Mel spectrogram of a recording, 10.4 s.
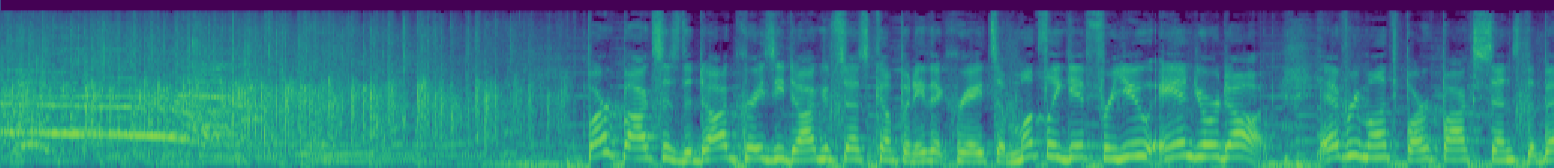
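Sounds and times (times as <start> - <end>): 
cheering and whistles: 0.0 - 1.8
audience applause for a comedian: 0.0 - 3.8
speech: 4.0 - 10.3.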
